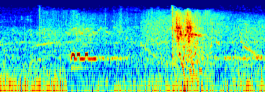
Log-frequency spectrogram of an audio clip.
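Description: Laser blasters fire in rapid shots.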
